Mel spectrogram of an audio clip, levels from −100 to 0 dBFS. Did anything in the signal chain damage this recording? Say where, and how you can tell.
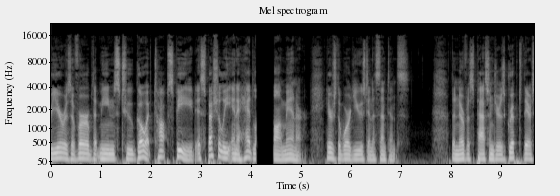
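Yes. At 4.10 s, right after "speed especially in a", the speech drops to silence for about 0.35 s and resumes at 4.46 s. That gap is a playback stall, likely the player's buffer running dry or its thread being blocked until output recovered.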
